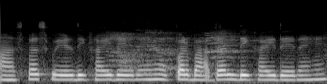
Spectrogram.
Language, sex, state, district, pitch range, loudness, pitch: Hindi, female, Uttar Pradesh, Varanasi, 215-225 Hz, -15 LUFS, 220 Hz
